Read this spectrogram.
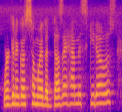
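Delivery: usual speaking voice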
